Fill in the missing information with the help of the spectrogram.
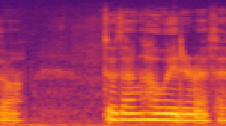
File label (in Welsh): "anghywir", Welsh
